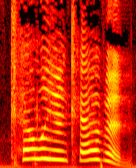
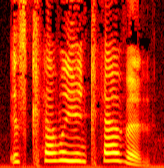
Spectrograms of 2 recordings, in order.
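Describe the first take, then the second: First: Even higher, mock-dramatic repeat; dramatic echo. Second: High, announcer-style reveal; dramatic reveal. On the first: Dramatic results announcement. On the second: Acted. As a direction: reveal the names like a TV host.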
